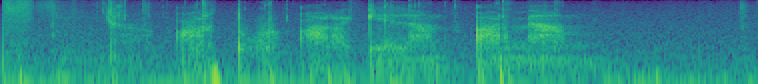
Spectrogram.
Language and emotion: Russian, neutral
